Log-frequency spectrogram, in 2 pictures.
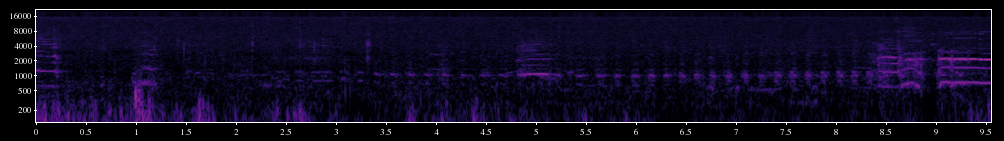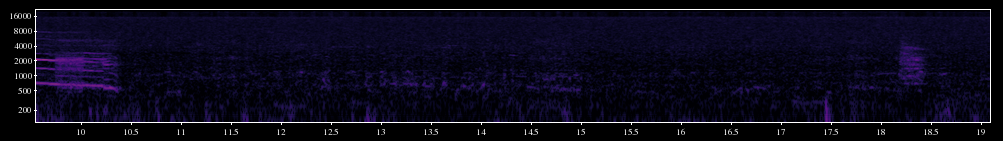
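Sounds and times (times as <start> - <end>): rooster crowing: 8.4 - 10.4.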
